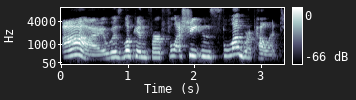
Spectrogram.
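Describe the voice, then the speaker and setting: A woman does a gruff, growling put-on character voice with a high pitch. She talks at a fairly slow pace with lively intonation. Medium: read story.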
